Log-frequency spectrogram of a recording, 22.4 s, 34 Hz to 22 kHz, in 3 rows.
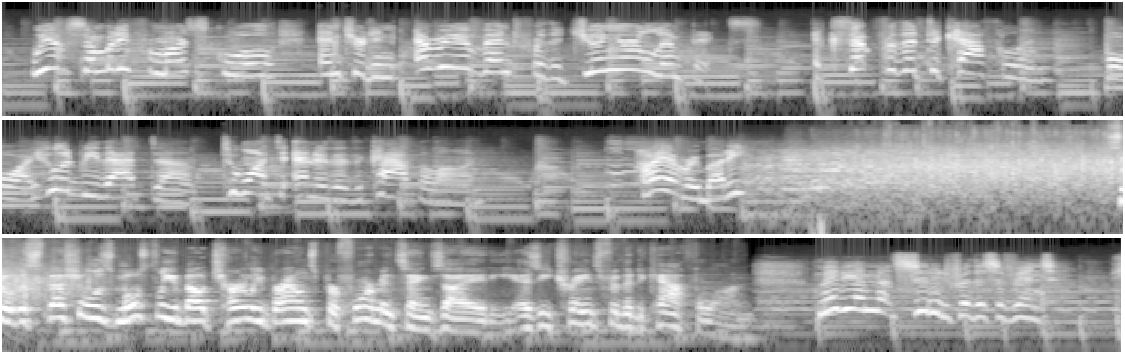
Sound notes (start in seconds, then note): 12.3 sitcom laugh track and applause; 20.0 gasping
